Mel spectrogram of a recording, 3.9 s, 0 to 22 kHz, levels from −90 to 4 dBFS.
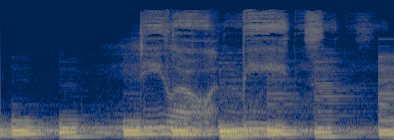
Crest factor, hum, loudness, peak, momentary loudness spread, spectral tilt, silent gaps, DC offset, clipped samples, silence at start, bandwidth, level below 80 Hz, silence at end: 16 dB; none; -29 LUFS; -14 dBFS; 9 LU; -6.5 dB/octave; none; under 0.1%; under 0.1%; 0 s; 16.5 kHz; -58 dBFS; 0 s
